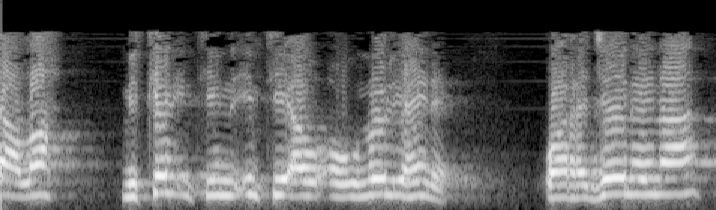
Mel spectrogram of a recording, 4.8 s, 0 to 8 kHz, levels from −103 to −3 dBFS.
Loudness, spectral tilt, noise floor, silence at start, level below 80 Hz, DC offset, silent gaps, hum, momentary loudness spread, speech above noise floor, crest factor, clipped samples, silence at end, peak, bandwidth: -16 LUFS; -11.5 dB/octave; -54 dBFS; 0 s; -64 dBFS; under 0.1%; none; none; 7 LU; 38 dB; 14 dB; under 0.1%; 0 s; -2 dBFS; 5.2 kHz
